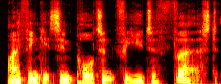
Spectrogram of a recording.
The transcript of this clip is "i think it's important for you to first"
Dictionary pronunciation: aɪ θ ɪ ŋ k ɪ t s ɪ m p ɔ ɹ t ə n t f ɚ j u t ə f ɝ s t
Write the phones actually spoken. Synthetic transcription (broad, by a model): aɪ θ ɪ ŋ k ɪ t s ɪ m p ɔ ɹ t n t f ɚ j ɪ t ə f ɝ s t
